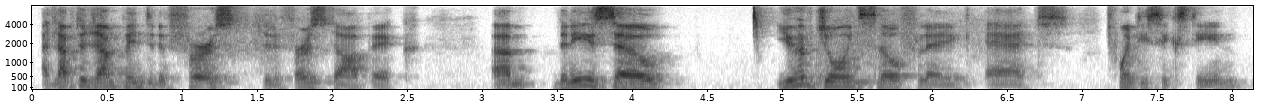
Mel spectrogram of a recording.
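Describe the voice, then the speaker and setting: Upbeat man moderating an online chat. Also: fairly low pitch. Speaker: moderator and startup founder. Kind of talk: hosting a live online fireside chat.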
